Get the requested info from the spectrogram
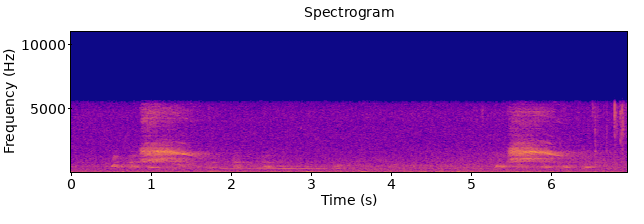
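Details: Red fox calling twice, about four and a half seconds apart: each call is a hoarse, scratchy cry that drops slightly in pitch, heard against constant faint hiss.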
